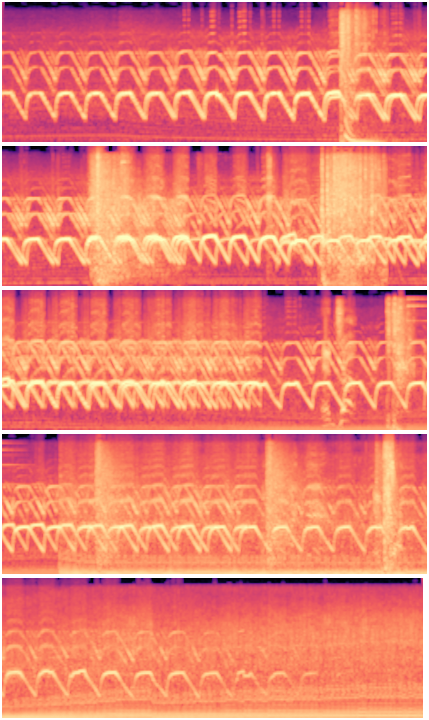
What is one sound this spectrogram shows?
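A police siren wails rapidly and steadily.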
